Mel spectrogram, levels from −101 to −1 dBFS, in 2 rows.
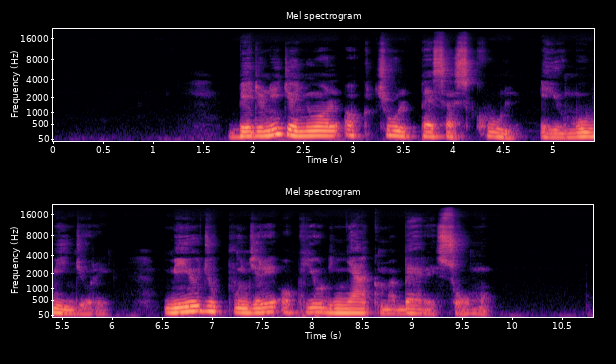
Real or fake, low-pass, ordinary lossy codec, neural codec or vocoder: real; 19.8 kHz; none; none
